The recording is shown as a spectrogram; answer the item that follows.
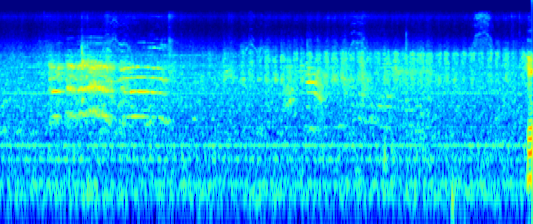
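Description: An animal calling: one long, pitched call about a second in that lasts under two seconds, then a short rising call near five seconds, over faint steady background hum.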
